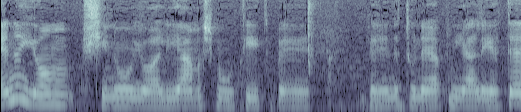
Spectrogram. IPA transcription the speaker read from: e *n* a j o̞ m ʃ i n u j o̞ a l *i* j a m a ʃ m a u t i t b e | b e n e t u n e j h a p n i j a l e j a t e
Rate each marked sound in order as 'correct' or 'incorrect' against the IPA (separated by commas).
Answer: correct, correct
